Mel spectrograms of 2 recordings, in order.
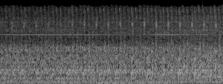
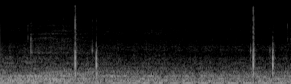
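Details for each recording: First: VW Golf Mk4, cold, after fixing the coil misfire and heat shield rattle: smooth even idle with a light quick regular ticking from the charcoal canister purge valve while cold; runs good. Normal cold idle. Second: Mk4 VW Golf after fault codes were reset. The idle is lumpy and uneven with the exhaust beat stumbling irregularly; the misfire persists, the engine light later returns with code 16687, and an ignition coil is suspected.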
